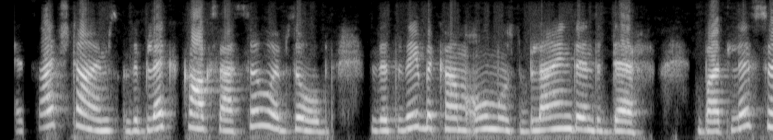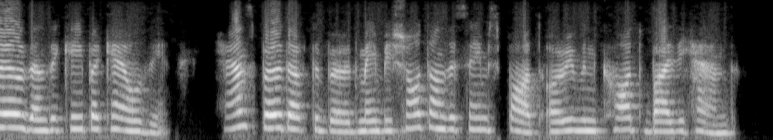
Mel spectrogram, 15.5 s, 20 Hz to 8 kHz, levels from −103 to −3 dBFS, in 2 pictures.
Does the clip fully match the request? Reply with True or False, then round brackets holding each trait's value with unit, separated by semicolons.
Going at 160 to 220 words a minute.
False (150 wpm)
